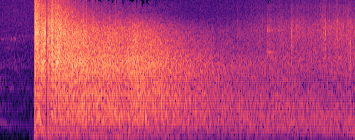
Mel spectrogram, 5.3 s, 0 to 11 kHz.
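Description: An olive-drab U.S. anti-tank landmine, shaped like a baseball base, is detonated about 300 feet away in a landmine training demonstration: a sudden, deep boom after a moment of quiet, followed by a long, loud roar and rumbling hiss that fades slowly as dirt falls like rain.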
